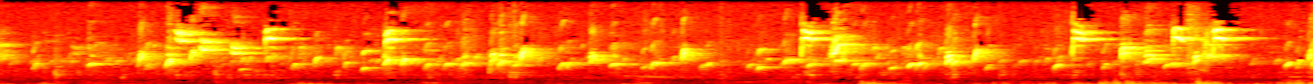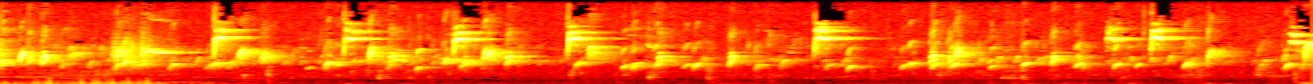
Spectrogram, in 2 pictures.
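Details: Extended European goldfinch song with 'betbeta' and 'setseta' phrases to stimulate singing, a steady stream of high tinkling twitters and repeated sharp notes recurring every second or so, with a patch of low fluttering noise midway.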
